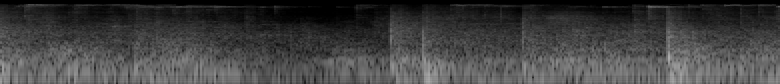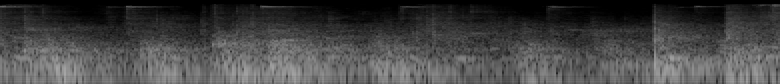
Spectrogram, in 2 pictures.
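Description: Several irregular thuds from two boxers sparring in the ring, from gloved punches and footwork on the canvas.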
